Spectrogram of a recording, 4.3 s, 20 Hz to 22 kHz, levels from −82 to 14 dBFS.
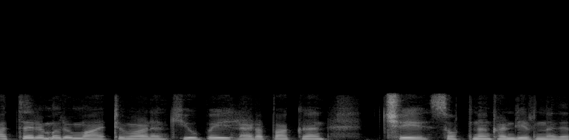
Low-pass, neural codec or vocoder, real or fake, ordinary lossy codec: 7.2 kHz; codec, 16 kHz, 0.8 kbps, ZipCodec; fake; none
